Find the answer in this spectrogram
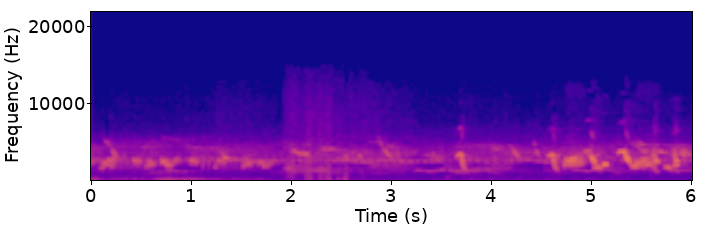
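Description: Many small birds chirping and twittering in quick, overlapping calls. A low held musical note fades out about two seconds in.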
